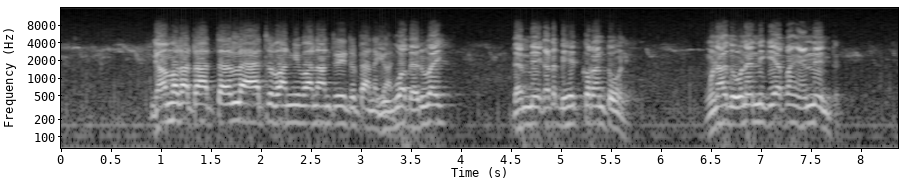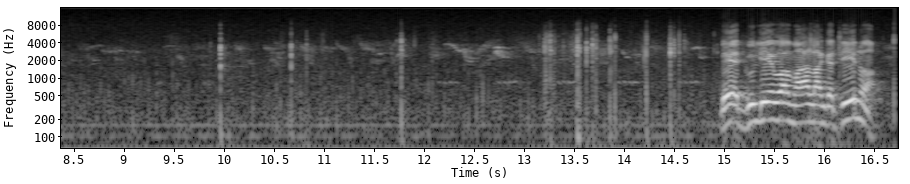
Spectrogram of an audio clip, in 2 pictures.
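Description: A man speaks loudly and with animation, close by.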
